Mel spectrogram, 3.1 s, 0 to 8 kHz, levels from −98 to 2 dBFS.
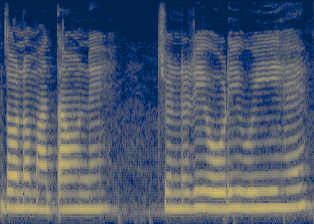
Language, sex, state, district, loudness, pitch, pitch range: Hindi, female, Uttar Pradesh, Gorakhpur, -24 LUFS, 215 Hz, 205-225 Hz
